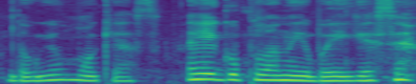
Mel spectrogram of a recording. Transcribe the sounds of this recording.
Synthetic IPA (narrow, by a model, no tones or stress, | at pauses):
d̪ɐʊɡʲɛʊmoːkʲeːs | jɛɪɡʊplˠɐnɐɪbɐɪɡʲesʲɪ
